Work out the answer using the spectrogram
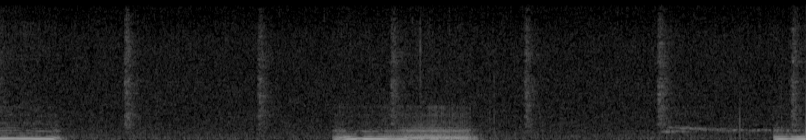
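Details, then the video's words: Pet cat sleeping and snoring, low nasal buzzing snores in a slow rhythm, one louder and rougher in the middle, with a thin whistling breath sound and soft clicks between. "The Snoring Cat"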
